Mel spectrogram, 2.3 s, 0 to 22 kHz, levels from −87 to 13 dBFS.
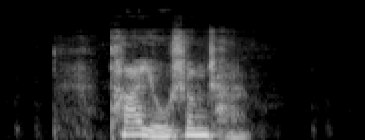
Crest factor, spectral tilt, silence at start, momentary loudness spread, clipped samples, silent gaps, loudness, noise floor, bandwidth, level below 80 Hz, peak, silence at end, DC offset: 14 dB; -6 dB/octave; 0.7 s; 18 LU; under 0.1%; none; -12 LUFS; -75 dBFS; 9.2 kHz; -48 dBFS; -2 dBFS; 0.75 s; under 0.1%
